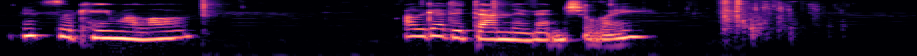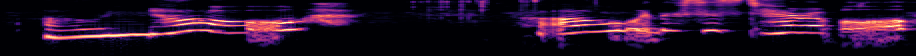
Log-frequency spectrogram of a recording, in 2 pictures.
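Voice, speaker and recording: A woman's voice: fairly high pitch, gravelly, exaggerated voice. A woman acting a sweetly obsessive young woman in a radio drama, cooing and chatting as if to a lover. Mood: flustered. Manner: cooing, chatty, self-talking.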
